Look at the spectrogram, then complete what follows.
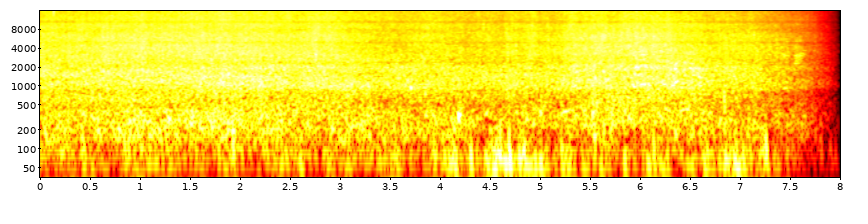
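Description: Small waves breaking and washing up on a beach shore, with some wind rumble on the microphone; the sound fades out near the end.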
